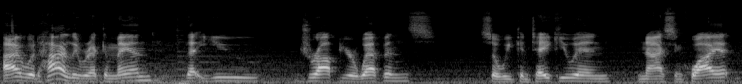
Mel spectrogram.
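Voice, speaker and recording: A man's voice: fairly high pitch, close to an everyday voice. A man voicing a stern, folksy woman queen of a desert town, with a casual drawl. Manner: drawling, casual, talks down to outsiders.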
